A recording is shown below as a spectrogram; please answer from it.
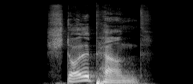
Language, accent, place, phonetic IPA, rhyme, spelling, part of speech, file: German, Germany, Berlin, [ˈʃtɔlpɐnt], -ɔlpɐnt, stolpernd, verb, De-stolpernd.ogg
- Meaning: present participle of stolpern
